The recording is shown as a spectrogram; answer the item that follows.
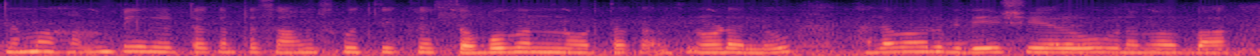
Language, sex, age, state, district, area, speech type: Kannada, female, 18-30, Karnataka, Bellary, rural, spontaneous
